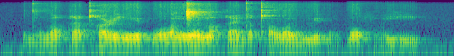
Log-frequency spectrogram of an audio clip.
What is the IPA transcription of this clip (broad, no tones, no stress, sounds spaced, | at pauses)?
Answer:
d ɔ̤ ð ɔ q i qʰ ɔ ɭ i n ʏ p u lˠ ʌ ŋ͡ǀ ʌ n ɔ q e d ə qʼ ɔ lˠ ʏ ð o̤ lʲ ɔ ɓ ɔ̤ ɠ ɔ f ɑ̤ j i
